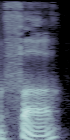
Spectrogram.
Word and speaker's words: Pho: Ganz viele Journalisten und die Leute, die mit Social Media, die fragen mich alle, wie wird nun das Wort ausgesprochen? – Ja. – Wir im Norden, also wo ich herkomme, sagen Pho.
